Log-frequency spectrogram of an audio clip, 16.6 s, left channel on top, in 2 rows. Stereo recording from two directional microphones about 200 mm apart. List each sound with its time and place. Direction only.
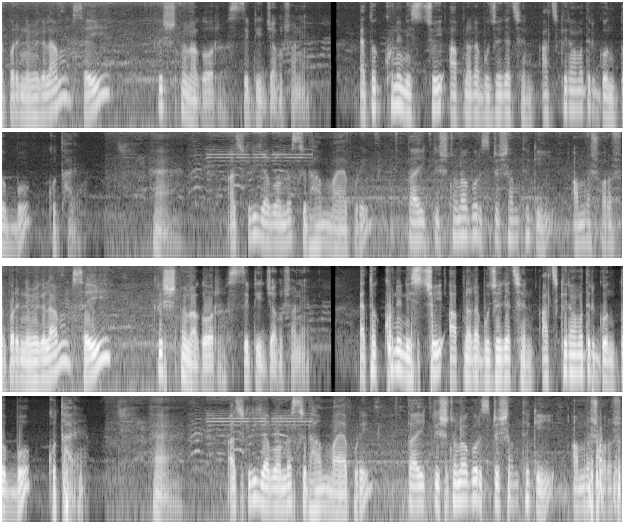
0.0 s speech: 35° right (ahead or behind)
4.8 s speech: 45° right (ahead or behind)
